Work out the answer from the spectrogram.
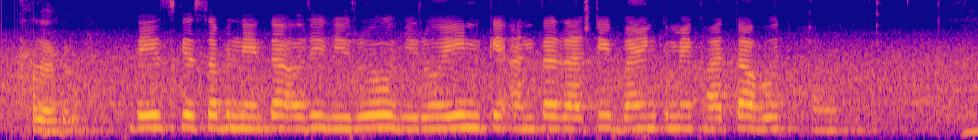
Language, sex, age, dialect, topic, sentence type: Bhojpuri, female, 18-24, Northern, banking, statement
